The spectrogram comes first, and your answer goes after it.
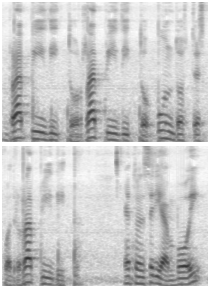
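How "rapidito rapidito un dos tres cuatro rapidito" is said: spoken slowly, syllable by syllable; slow demo. Shown as a demonstration. Teacher slowly modelling rapidito for the class. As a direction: spell out the four even beats. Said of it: "lo enseño como rapidito".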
